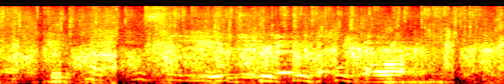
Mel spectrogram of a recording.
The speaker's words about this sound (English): Round of applause. This person.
